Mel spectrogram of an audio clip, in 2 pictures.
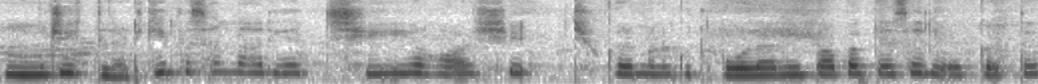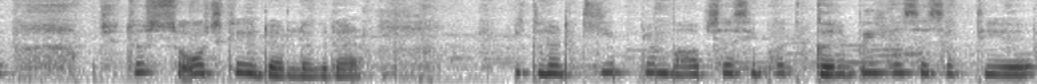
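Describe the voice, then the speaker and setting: A woman's voice: high-pitched, fairly even intonation, moderate pace, mellow, pitched above the performer's own voice. A woman voicing an anxious young female college student who stammers when nervous. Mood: embarrassed. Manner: stammering, panicky.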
